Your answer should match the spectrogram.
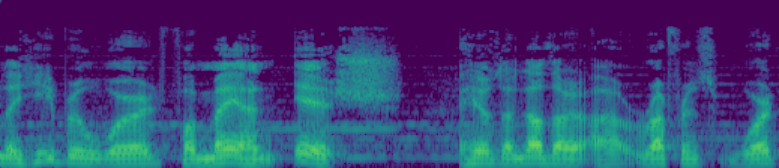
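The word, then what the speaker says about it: אִישׁ: ISA comes from the Hebrew word for man ish here's another uh reference work that said interesting the words for man and woman in Hebrew is identical man in Hebrew is pronounced ish and looks like this but the Bible does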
